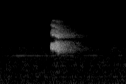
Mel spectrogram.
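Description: A cockatiel gives one short, shrill screech that is harsh and high, then fades quickly.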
